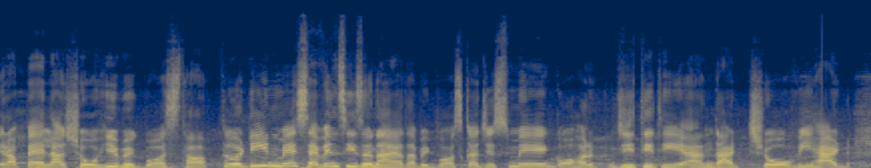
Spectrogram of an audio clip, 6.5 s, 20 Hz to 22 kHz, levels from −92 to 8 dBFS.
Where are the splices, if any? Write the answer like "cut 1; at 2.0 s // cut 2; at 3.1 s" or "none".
cut 1; at 1.6 s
